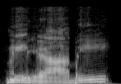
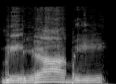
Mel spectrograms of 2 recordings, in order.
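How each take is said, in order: First: Miyabi? lightly worried, rising at the end; a touch of concern, asking; mild worried question. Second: Said in the usual way. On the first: A narrator's reading. Akan checks on fainted Miyabi, mildly worried. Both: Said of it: "asked Akan worriedly".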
